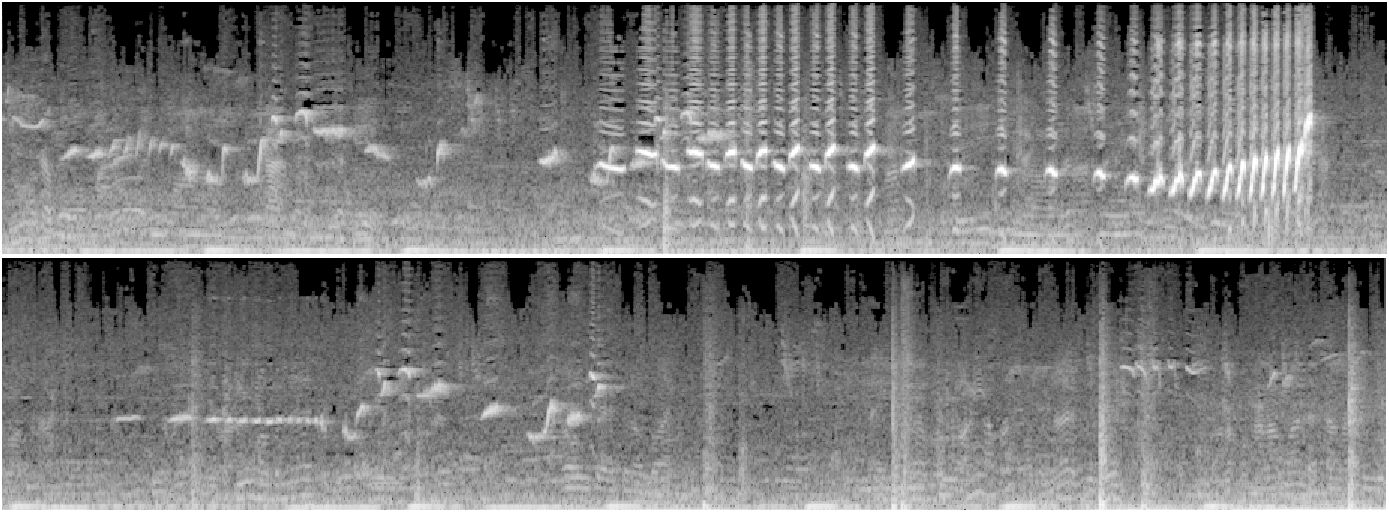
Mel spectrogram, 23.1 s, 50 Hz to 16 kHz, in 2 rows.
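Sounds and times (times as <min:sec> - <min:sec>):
bird singing whistled phrases: 0:00.1 - 0:11.0, 0:12.5 - 0:16.7.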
